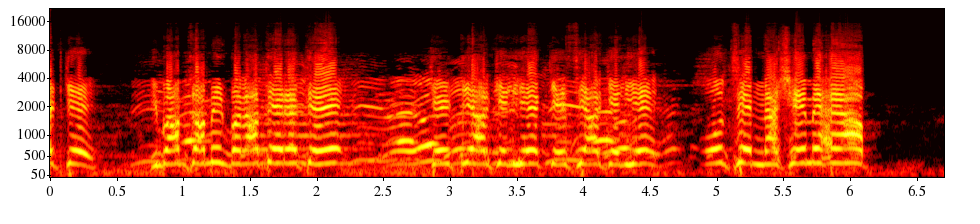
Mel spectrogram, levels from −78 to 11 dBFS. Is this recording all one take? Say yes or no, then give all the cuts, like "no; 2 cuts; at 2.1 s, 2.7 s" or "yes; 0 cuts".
no; 1 cut; at 4.9 s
